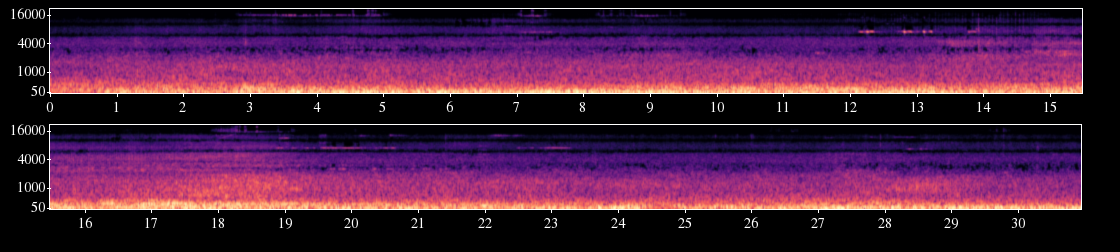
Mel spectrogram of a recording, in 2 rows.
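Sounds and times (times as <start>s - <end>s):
cars and buses passing: 0.0s - 30.9s.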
